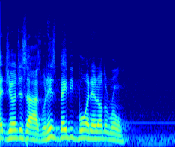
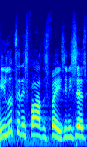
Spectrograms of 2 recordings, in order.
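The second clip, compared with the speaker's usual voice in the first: ordinary talk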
